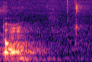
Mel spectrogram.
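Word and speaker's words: tomb: हम इसे टॉम पढ़ेंगे यहां एम के बाद बी आ रहा है इस कारण से साइलेंट हो जाता है इसी प्रकार से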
